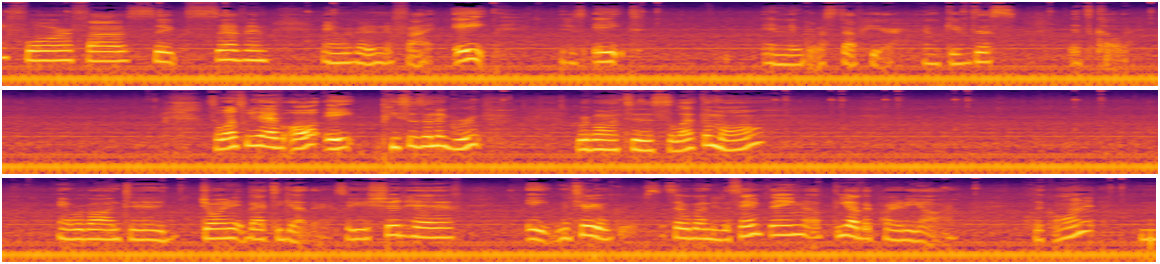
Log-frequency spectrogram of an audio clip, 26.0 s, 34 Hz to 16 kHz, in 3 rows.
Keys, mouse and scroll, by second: 5.0 click, 12.5 right click, 13.5 shift+right click, 14.7 right click, 15.1 shift+right click, 15.6 shift+right click, 16.0 shift+right click, 17.0 shift+right click, 18.7 click, 22.1 shift+middle click, 23.5 middle click, 24.6 right click, 25.8 click.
